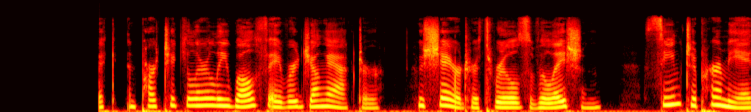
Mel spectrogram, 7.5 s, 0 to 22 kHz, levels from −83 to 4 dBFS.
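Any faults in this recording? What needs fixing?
The recording opens with a cut-off start: the first 0.99 s are digital silence, and at 0.99 s the speech appears mid-sound with no attack or fade. Capture evidently began after the talker had started, so the onset is sliced off. On a waveform this is a flat line that jumps straight to the speech's level; a spectrogram shows a blank region ending in a hard vertical edge. To prevent it, arm recording and leave pre-roll before anyone speaks.

A single loud pop lands from 4.55 to 4.57 s, a sharp thump sitting well above the speech, roughly 15 dB over it, while the talking continues underneath. A sudden voltage step, likely from a connector, switch or static discharge, was added to the signal, and the following stages shaped it into a brief pulse. The waveform shows a tall narrow spike; the spectrogram shows a thin broadband vertical stripe across all frequencies. 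To prevent it, secure cables and avoid switching or handling equipment while recording.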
